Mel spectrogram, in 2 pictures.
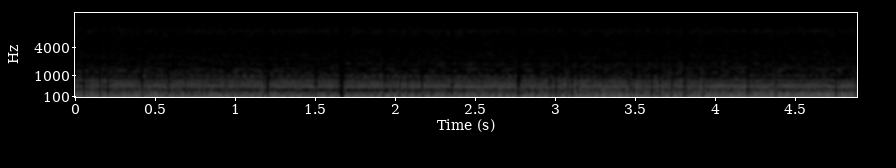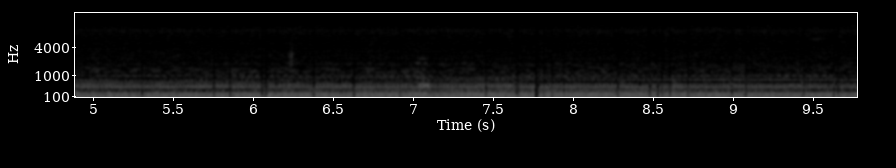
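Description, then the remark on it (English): A steady electrical buzz from a sound system whose speakers are being set up and tested drones without a break, a low mains hum with harmonics and faint static hiss, fairly quiet and constant throughout, with no voices. “We gotta get that buzz.”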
